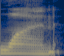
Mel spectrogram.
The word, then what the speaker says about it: one: yin blurry blurry in one in one. Now remember this looks like a vowel but what's the pronunciation? One. It's a w. It's the same as we won the game, which is spelled W N.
